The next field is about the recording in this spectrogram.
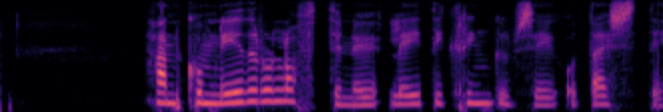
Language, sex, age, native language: Icelandic, female, 20-29, Icelandic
